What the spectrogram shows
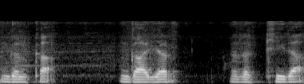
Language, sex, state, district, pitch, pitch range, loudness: Chhattisgarhi, male, Chhattisgarh, Rajnandgaon, 120 Hz, 115-125 Hz, -19 LUFS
